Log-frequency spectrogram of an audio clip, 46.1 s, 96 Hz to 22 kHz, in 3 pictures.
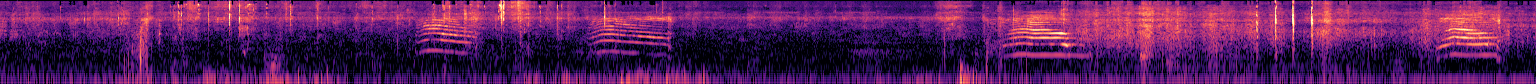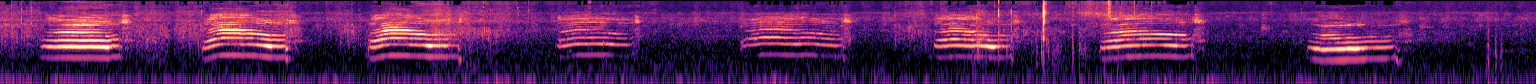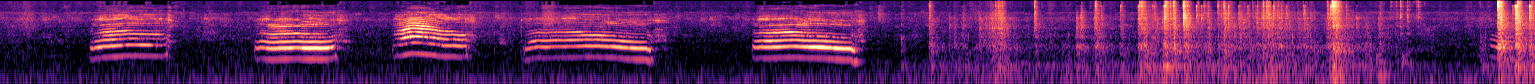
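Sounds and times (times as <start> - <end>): cat meowing: 4.2 - 4.8, 5.8 - 6.8, 15.8 - 16.6, 17.4 - 18.3, 19.0 - 20.0, 20.9 - 21.7, 22.8 - 23.8, 33.3 - 37.3, 38.2 - 39.4.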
